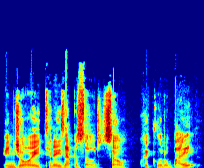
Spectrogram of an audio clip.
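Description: A man's voice: medium pitch, moderate pace, a bit bright. A young man from Canada, whose first language is Vietnamese, co-hosting a casual podcast chat and thinking aloud with fillers. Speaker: podcast co-host.

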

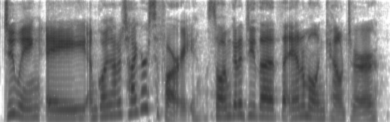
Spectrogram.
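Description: A woman's voice: medium pitch, expressive, fairly quick, a bit bright, smooth. Chatty woman getting over a cold. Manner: chatty, laughs often, restarts sentences. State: stuffy, slightly raspy from a cold. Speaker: podcast co-host. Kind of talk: casual chat.

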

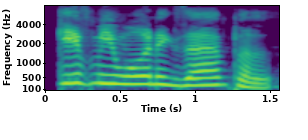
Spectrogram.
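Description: A woman's voice: high-pitched, expressive, slow pace, no room sound, clean studio sound. A woman with an Irish accent co-hosting a podcast in casual chat over drinks, playful, giggly and sweary. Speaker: podcast co-host.

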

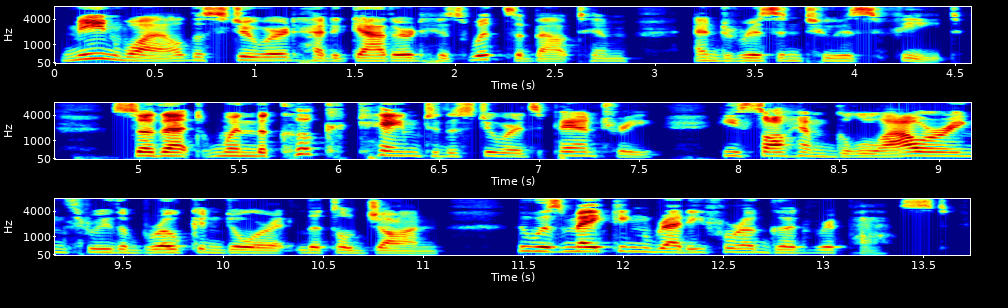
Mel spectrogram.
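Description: Female storybook narrator, low register, measured and expressive, very dry recording. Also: no room sound. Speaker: audiobook narrator.

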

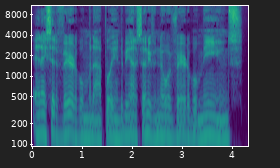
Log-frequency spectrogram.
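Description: A man hosting a bedtime podcast, rambling haltingly through pointless, silly asides in a creaky, gravelly voice meant to lull listeners to sleep. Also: medium pitch, flat delivery, darkish tone, dry recording, studio quality. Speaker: podcast host.

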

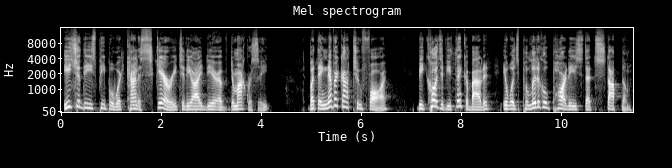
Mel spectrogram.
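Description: An older American man delivers conversational political commentary in a bright, forceful voice. He explains in an emphatic way, posing rhetorical questions and building his argument point by point. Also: on the high side, big pitch swings, moderate pace. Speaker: podcast host giving political commentary.

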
